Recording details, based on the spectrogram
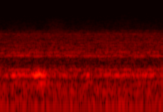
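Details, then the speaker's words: Doppler auscultation of the temporomandibular joint in a woman opening fully and closing, about a second each way: continuous rough grating on translation, no pop or click, with no history of popping or clicking: TMJ crepitus. "so this is a perfect example of one of those unexpected joint sounds so history was negative a poping or click we didn't feel a pop or click but has very definitive crepitus on translation"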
